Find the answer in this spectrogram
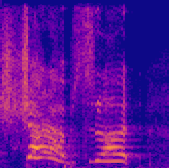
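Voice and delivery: put-on hostile, rude, aggressive tone. Retelling a scene's rude line: imitating an aggressive outburst. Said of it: "that was so fucking aggressive".

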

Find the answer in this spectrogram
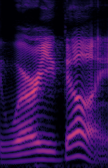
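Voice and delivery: bossy high-pitched yell. Retelling how the employer yelled at them for leaving: imitating someone yelling. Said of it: "they yelled at me".

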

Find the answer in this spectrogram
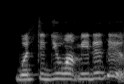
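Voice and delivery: put-on speaking with Russian accent. Recounting Ovechkin's reply after he hurt someone, in Ovechkin's Russian accent. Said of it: "saying it in his Russian accent".

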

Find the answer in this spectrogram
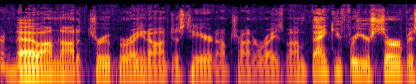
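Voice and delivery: put-on southern boy accent, Florida panhandle style. Imitating older men from the Florida panhandle, in a southern accent. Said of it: "they talk like this here".

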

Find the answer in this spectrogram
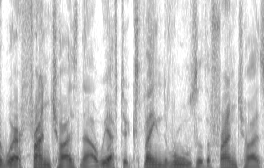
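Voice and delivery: usual speaking voice

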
